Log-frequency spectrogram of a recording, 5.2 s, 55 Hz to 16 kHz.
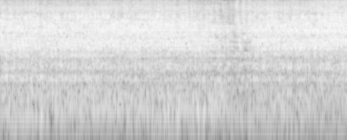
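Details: Dodge 5.9 engine, freed from seizure with a pipe wrench, then started: loud harsh idle with an uneven rapid clacking knock tied to engine rotation; rod knock.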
